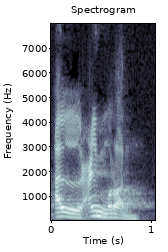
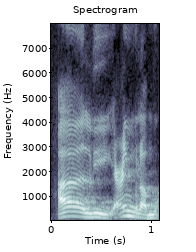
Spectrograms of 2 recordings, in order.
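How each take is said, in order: First: No vowel comes between 'Al' and 'Imran'. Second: An 'i' vowel joins 'Al' to 'Imran'. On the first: The speaker calls it wrong. "bukan Al-Imran" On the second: The speaker calls it right. "Ali Imran, bukan Al-Imran"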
